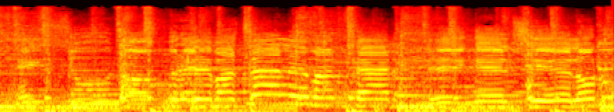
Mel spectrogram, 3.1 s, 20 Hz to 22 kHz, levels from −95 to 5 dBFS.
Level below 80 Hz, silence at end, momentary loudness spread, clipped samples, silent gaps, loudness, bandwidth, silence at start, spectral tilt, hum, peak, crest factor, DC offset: -26 dBFS; 0 s; 2 LU; under 0.1%; none; -15 LUFS; 17 kHz; 0 s; -3.5 dB/octave; none; -2 dBFS; 14 dB; under 0.1%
